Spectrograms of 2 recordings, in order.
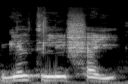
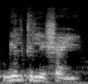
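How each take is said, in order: First: গিলথলিশাই stretched slowly, starting high; slow careful model of গিলথলিশাই; slow demo. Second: Said in the usual way. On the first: Shown as a demonstration. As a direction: pull গিলথলিশাই apart syllable by syllable. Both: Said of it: "তাহলে বলবেন".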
